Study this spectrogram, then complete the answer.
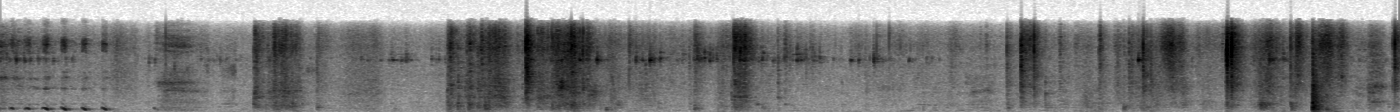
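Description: Paws scuffle and patter on a hard floor as a cat and a dog play.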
